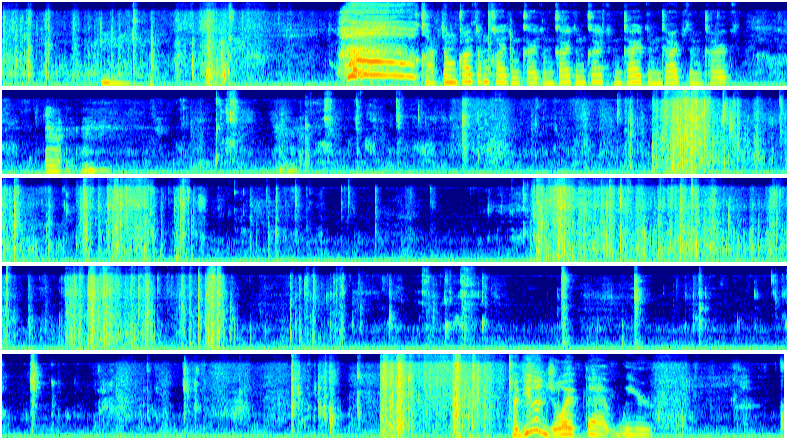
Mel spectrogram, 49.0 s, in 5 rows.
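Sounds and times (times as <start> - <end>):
faint steady hum: 0.0 - 49.0
person chewing food: 11.6 - 17.8, 20.2 - 26.4, 33.0 - 44.0.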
